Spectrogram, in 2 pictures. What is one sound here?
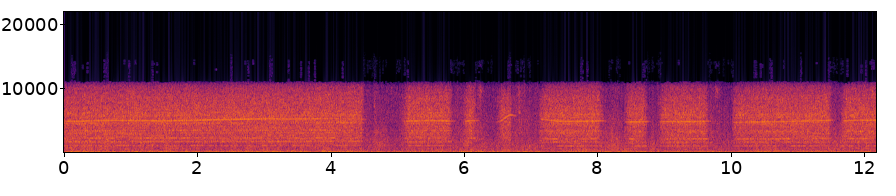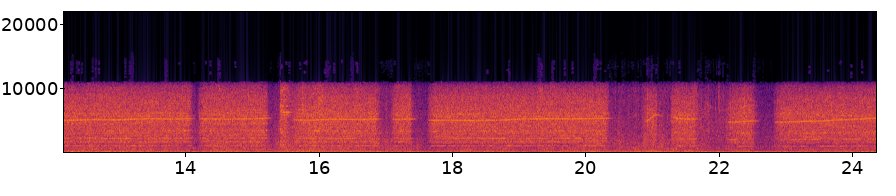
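A sports car engine roars loudly at high speed.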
